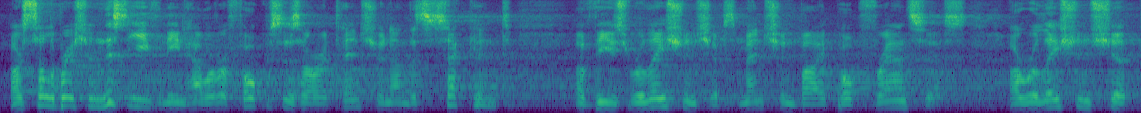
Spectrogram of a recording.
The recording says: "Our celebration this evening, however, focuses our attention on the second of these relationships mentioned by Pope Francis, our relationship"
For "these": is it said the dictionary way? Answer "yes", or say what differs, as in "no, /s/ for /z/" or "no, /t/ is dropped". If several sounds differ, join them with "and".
yes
